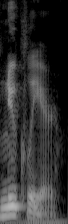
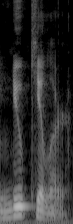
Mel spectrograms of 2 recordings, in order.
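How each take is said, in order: First: The ending sounds like the word clear. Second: The ending sounds like cue-lar, not clear. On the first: The speaker calls it right. "instead of" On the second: The speaker calls it wrong. "a common linguistic mistake people make when they pronounce it"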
